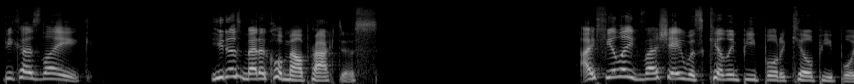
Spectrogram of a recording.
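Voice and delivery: ordinary talk, nothing marked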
